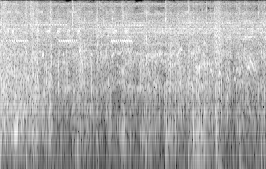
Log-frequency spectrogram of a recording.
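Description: Leaves and undergrowth rustle as someone pushes through.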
